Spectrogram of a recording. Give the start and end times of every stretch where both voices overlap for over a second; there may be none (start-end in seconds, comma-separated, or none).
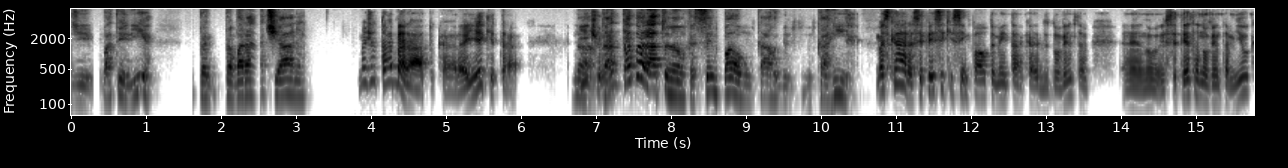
none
